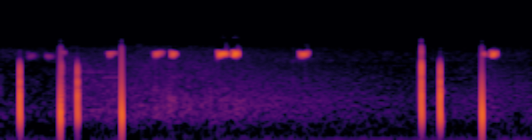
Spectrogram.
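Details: Female common quail calling, used to lure birds for hunting: short, high, clipped notes, some single and some paired, scattered over five seconds, mixed with loud sharp clicks in an otherwise quiet setting.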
